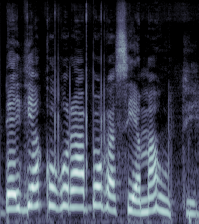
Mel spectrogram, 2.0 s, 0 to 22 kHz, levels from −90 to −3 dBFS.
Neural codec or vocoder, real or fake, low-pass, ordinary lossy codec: vocoder, 44.1 kHz, 128 mel bands, Pupu-Vocoder; fake; none; none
